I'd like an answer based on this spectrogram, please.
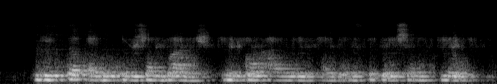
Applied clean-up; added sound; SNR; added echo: neural separator model SepFormer DNS4.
